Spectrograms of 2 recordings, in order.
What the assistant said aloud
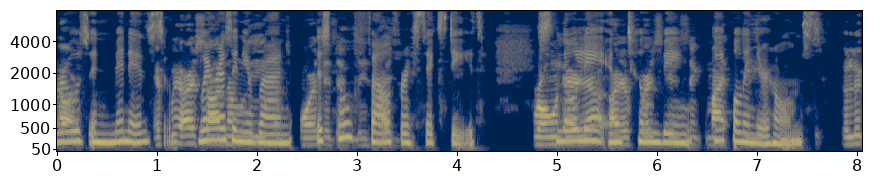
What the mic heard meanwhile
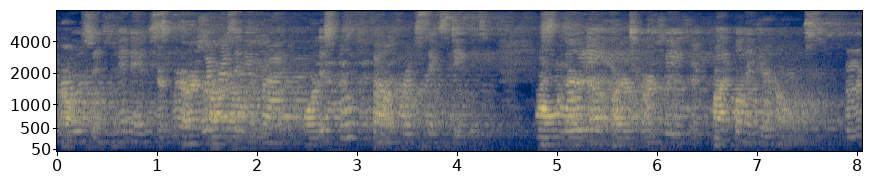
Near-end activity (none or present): none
